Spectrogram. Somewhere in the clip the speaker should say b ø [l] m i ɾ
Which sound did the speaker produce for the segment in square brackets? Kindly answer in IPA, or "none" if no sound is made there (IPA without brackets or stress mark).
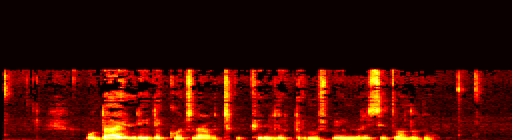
l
